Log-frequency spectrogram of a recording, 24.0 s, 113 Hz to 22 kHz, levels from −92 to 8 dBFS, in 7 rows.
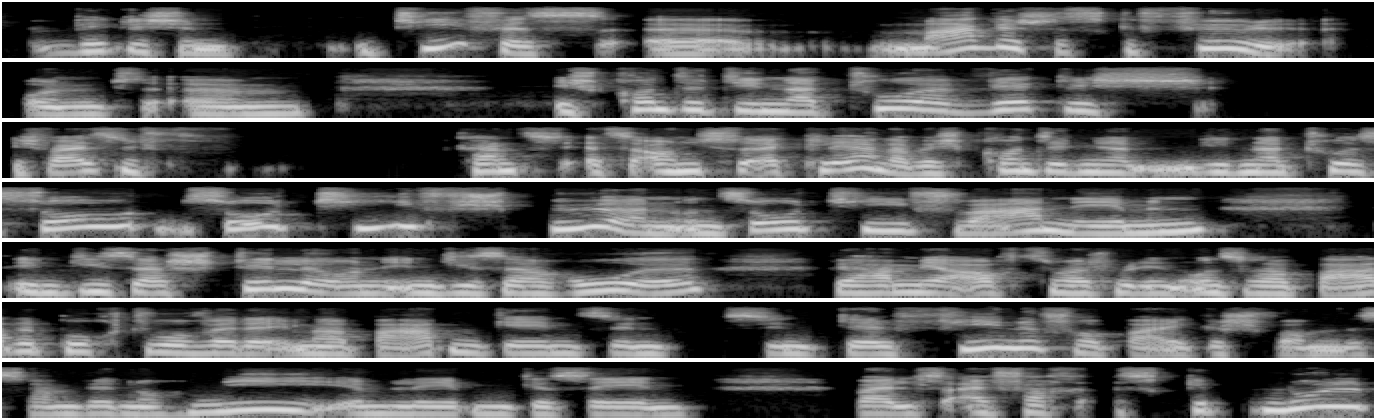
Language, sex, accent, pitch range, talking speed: German, female, German, 180-235 Hz, 185 wpm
